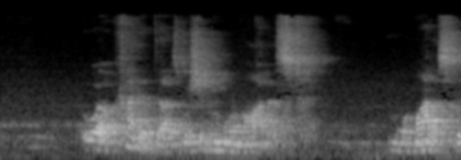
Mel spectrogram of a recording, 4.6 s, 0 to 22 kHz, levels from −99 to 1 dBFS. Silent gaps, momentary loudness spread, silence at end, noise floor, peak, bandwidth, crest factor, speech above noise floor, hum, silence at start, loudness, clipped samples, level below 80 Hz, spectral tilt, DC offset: none; 14 LU; 0 s; -56 dBFS; -12 dBFS; 15.5 kHz; 20 dB; 26 dB; none; 0.3 s; -30 LUFS; under 0.1%; -68 dBFS; -3.5 dB/octave; under 0.1%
